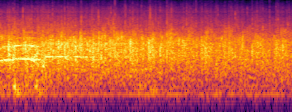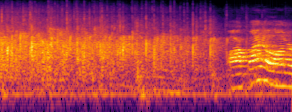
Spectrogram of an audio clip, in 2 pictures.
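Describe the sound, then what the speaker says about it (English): An audience applauds at an AAPI Heritage Month celebration honoring nurses, a loud sustained clap that gradually thins out, then a voice begins speaking at the end. "Let's give them another round of applause."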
